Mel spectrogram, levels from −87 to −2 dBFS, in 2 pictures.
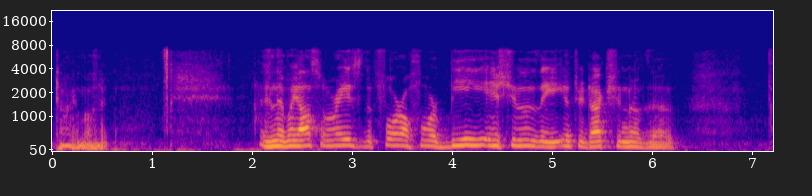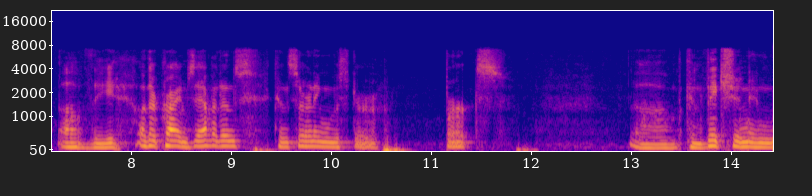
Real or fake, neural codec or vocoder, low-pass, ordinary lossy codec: fake; codec, 16 kHz, 4 kbps, FunCodec, trained on Chinese and English, 50 frames a second; 7.2 kHz; Opus, 32 kbps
